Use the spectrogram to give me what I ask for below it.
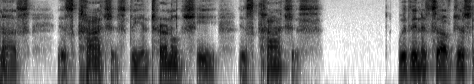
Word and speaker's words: qi: That energy is called chi. CHI ch that's the English version Chinese version they spell it QI uh over there in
